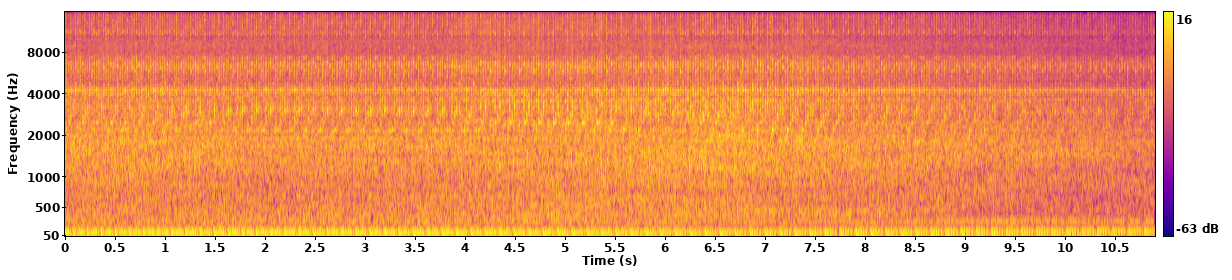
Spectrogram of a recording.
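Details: 2008 BMW 135i N54: uneven, lumpy idle with a recurring stumble about three per second; cylinder 6 misfire from a bad injector, running on five cylinders and nearly undrivable.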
